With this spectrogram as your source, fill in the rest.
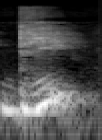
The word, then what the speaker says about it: die: आई और ई इसका उच्चारण होता है ई। जैसे DIE डी, SIEZ WIEV।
